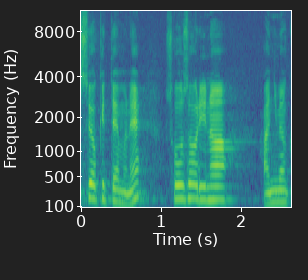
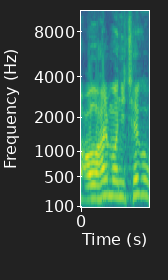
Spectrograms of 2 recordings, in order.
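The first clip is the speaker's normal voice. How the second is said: loud, higher-pitched acted cheer; excited praise; 6 semitones higher, 11 dB louder than usual. Traveller to a grandmother carrying loads, loud excited praise. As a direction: call out admiring praise, high and loud.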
